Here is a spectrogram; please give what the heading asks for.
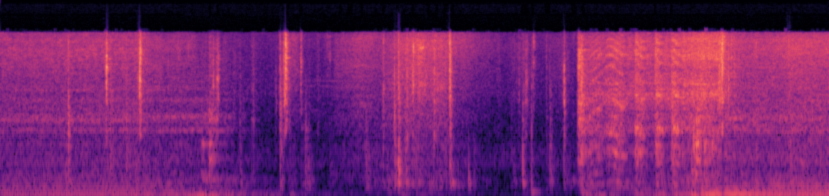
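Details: Jeep Cherokee with no-crank fault, neutral safety switch relay leg jumpered to ground: clicking and fiddling, then engine catches and settles into even, steady idle; confirms faulty neutral safety switch.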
